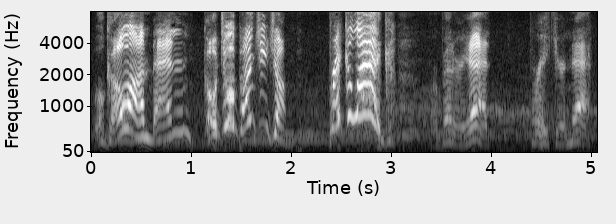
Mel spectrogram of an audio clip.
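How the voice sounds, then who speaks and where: Tiny arrogant dragon lord, very high-pitched, swooping intonation, pompous, quick to rage, cartoonish video game creature. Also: female voice, huge pitch swings, full character voice. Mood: gleeful, taunting. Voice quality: shrill, creaky, cartoonish. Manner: pompous, haughty, theatrical, insulting. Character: tiny arrogant dragon lord, bombastic, spiteful, easily enraged. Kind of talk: video game character voice acting.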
